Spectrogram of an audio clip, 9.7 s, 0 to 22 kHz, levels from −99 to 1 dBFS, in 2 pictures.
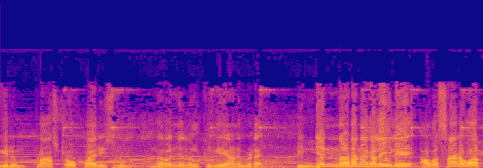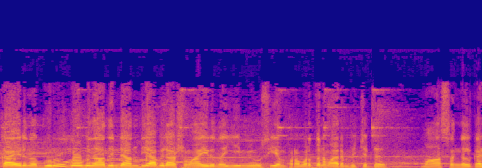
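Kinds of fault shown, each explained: Lost LE Audio frames: at 3.36 to 3.38 s, about 15 ms of audio goes missing, which points to a couple of dropped Bluetooth LE Audio frames. The LC3 decoder hides each gap by replaying the last spectrum it received with its phases scrambled, so the sound is briefly replaced by a short noisy smear. The gap is short enough that the concealment never fades into silence, and normal audio resumes right after.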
